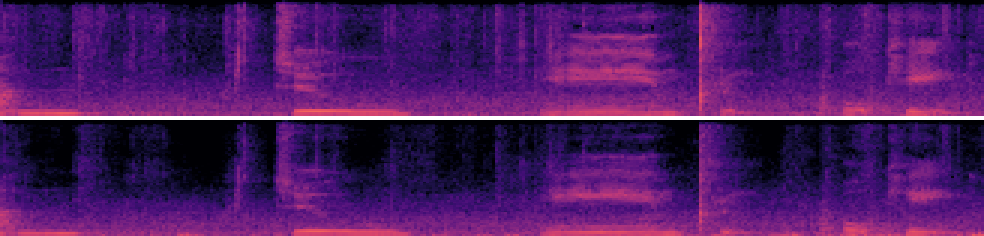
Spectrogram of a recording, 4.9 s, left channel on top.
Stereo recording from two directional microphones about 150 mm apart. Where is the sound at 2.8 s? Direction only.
35° right (ahead or behind).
